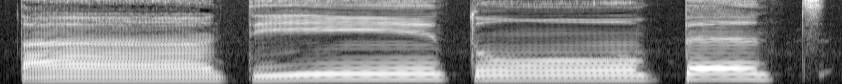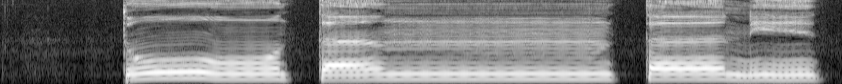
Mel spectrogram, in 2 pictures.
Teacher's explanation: huruf ta, keluarnya huruf berasal dari ujung lidah menyentuh pangkal gigi seri bagian atas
